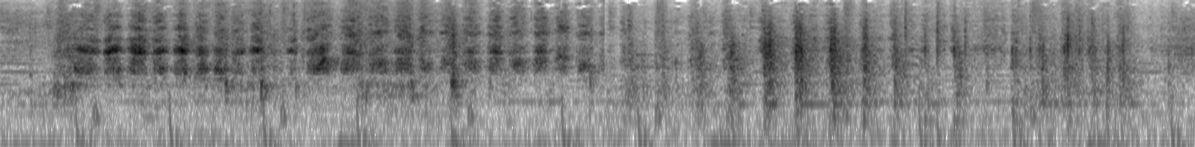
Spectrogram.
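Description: Plastic smoothing card scraped in quick repeated strokes over self-adhesive wallpaper, pressing the sheet flat onto the wall.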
